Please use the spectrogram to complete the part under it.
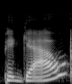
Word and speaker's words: Pegau: Yes, you have to pronounce Pegao. – Pegao. – If so you want to speak in thing, Provençal.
